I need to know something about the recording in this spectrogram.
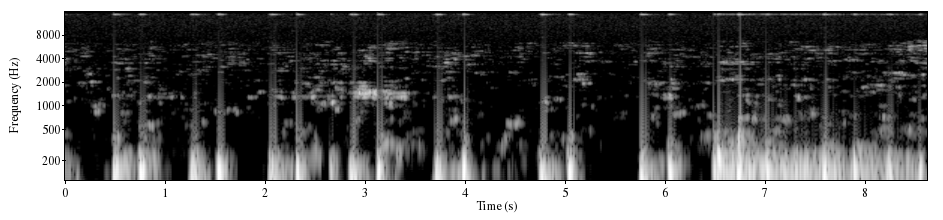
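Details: Self-recorded own heartbeat during breath-holds and panting: paired lub-dub beats about 110 a minute with uneven spacing, then a rumbling stretch as breathing picks up; normal heart sounds with rate change.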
